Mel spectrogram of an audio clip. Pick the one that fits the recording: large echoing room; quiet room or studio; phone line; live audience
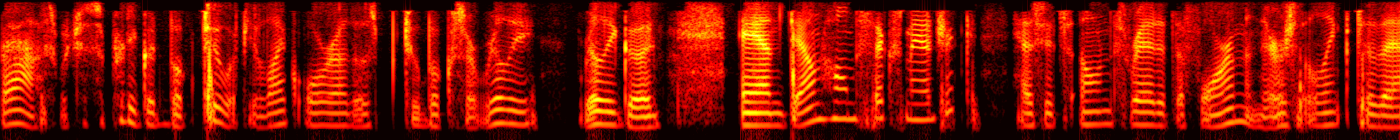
phone line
